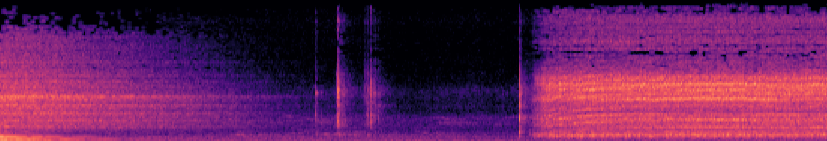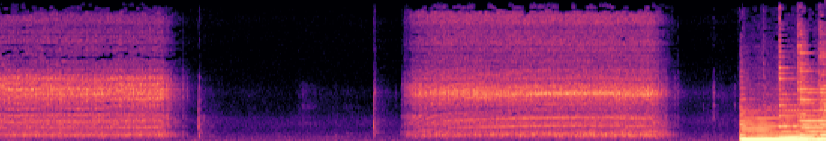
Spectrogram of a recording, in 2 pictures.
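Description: Small DC motor of a toy remote-control car whirring through its plastic gearing, run twice by the remote: once for about three seconds and again for about two, with a few faint clicks before the runs.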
